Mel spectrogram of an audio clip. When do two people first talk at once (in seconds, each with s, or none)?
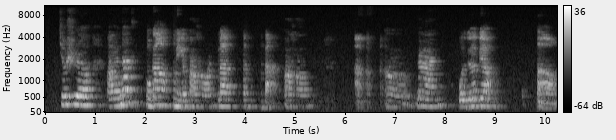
none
